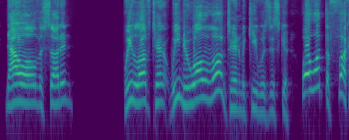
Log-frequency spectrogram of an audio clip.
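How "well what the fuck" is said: higher and louder, fed up; exasperated outburst. Real, not acted. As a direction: blurt it out in disbelief.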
